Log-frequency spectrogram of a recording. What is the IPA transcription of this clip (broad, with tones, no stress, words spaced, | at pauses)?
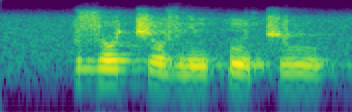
zo˦t͡ʃo˨zĩ˨˦ kʷũ˨t͡ʃu˦˨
